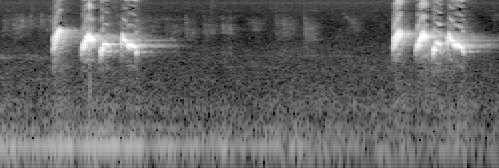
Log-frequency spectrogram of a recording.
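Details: Red-whiskered bulbul singing wild-style song for training young and wild-caught birds: a bubbly four-note whistled phrase, then silence, then a nearly identical phrase, faint low hum beneath.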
